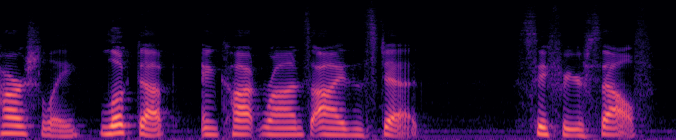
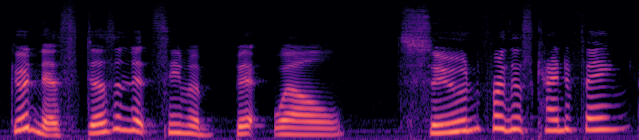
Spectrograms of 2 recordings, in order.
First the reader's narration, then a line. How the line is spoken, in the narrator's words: Hermione said hesitantly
